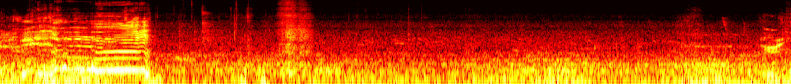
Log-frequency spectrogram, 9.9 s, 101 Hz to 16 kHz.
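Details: A wild boar at Tama Zoo, filmed 5 January 2017, gives a loud, harsh, rising squeal, then falls mostly quiet against background noise.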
